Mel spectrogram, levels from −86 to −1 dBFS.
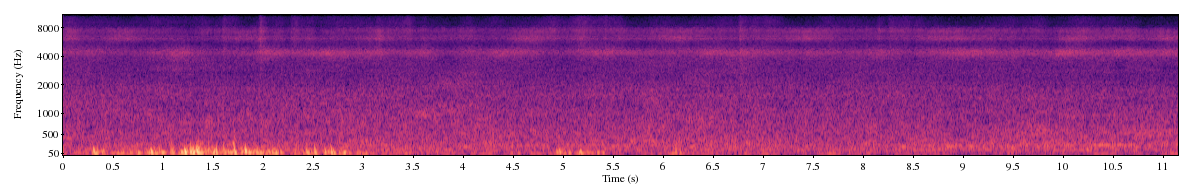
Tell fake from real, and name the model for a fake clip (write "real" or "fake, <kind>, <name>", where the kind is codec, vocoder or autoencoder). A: fake, autoencoder, DAC-VAE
